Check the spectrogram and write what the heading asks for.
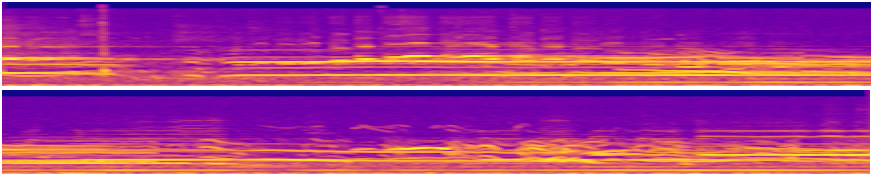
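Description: Several wolves howl together in a sustained chorus, long rising and falling tones overlapping and wavering, steady and fairly loud throughout with a low hum beneath.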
